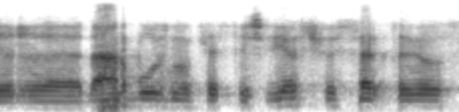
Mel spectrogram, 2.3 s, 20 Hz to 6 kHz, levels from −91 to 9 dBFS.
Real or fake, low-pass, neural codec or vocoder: fake; 5.4 kHz; codec, 32 kHz, 1.9 kbps, SNAC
